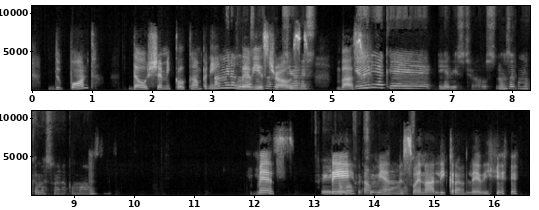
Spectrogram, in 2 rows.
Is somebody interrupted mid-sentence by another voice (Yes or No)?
Yes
